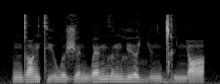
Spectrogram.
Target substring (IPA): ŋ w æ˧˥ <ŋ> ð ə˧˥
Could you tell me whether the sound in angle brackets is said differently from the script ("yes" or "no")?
no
